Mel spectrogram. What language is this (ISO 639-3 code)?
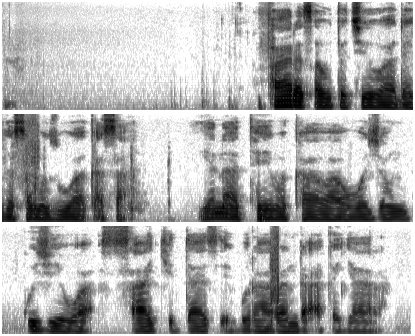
hau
